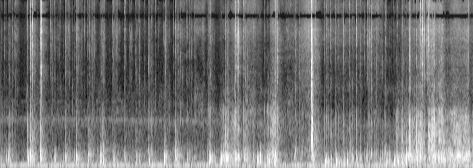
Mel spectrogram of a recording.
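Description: Fingertips tap and scratch the top of a closed, hollow black hard clarinet case covered in textured leatherette, with stitching and metal latches. The result is a steady run of short, dry, low thumps mixed with soft scratchy rustling that fills in more densely toward the end.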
